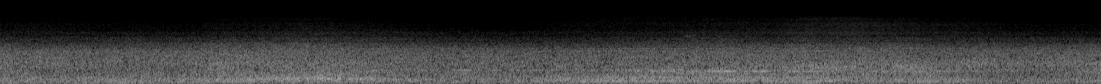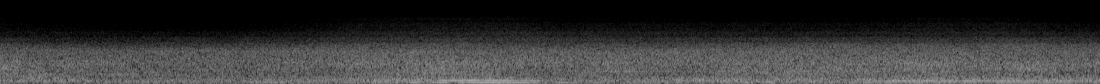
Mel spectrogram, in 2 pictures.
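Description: Jet engine noise from a Boeing 737 moving along the runway, a steady rushing sound with uneven low rumble, in strong storm wind.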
